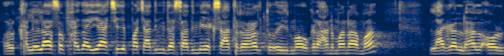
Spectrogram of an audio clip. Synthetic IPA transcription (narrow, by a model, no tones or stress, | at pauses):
ɔːɾkʰəlelasə̃pʰajd̪ajat͡ʃʰɛd͡ʒepə̃t͡ʃad̪mid̪əsad̪mieksat̪ʰɾəɦəlt̪ɔəjmeokɾaənməname | laɡəlɾəɦəlɔːɾ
